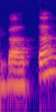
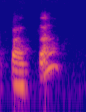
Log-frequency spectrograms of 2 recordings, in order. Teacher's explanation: La B presenta su contraparte P. Entonces, en ese modelo tengo que la B es de bata, digamos, y luego tengo pata, su contraparte sorda sería la P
